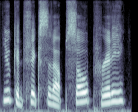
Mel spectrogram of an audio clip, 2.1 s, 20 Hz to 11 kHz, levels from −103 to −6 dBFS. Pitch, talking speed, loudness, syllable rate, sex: 220 Hz, 200 wpm, -16 LUFS, 4.4 syllables/s, female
